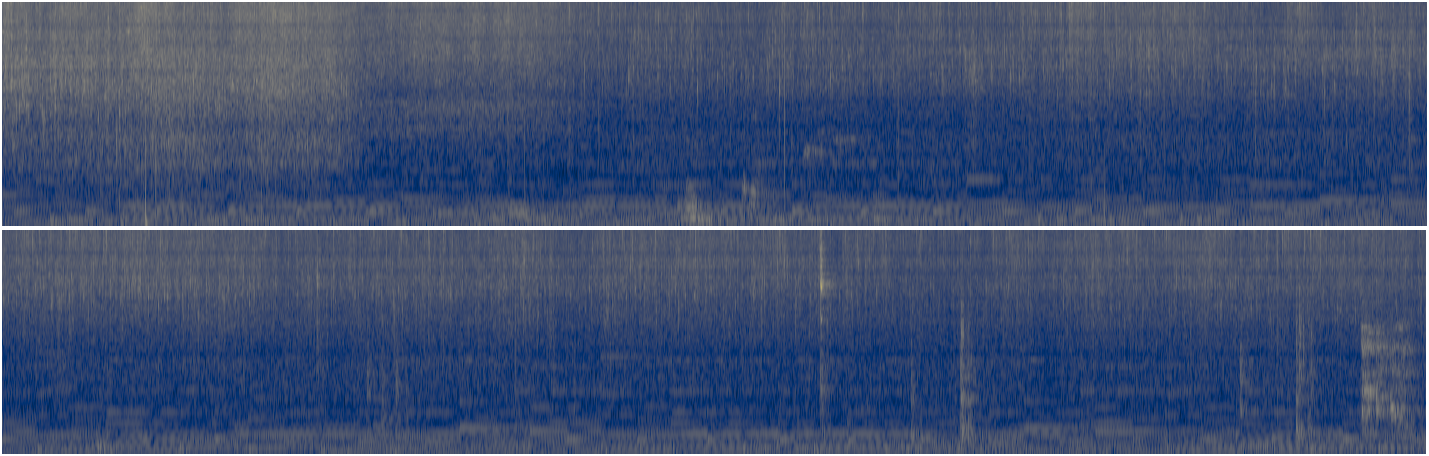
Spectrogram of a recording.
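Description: Chopped tomatoes dropped into hot oil in a wok: a loud burst of sizzling for the first few seconds, settling into a steady, quieter sizzle as they fry. A few light clicks come near the end.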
